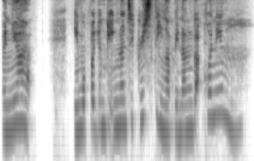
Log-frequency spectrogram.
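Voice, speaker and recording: A woman's voice: high-pitched, quick pace, fairly bright tone, slight background noise. An actress playing a hesitant, plaintive young woman secretly in love, in a radio drama. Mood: shy, hesitant. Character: lovelorn young woman secretly in love with her best friend.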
